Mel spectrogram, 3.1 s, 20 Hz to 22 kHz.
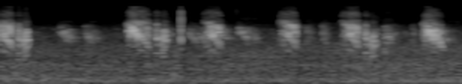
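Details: Sparrow chicks and parents, 11 May 2019: loud clustered chirps, about eight notes in three seconds, some paired in quick succession.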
